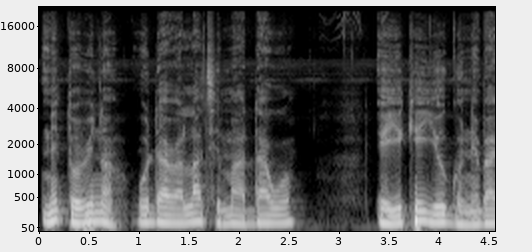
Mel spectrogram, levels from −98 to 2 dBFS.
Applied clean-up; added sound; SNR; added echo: none; none; none; none.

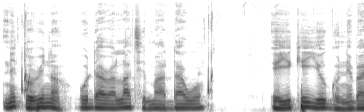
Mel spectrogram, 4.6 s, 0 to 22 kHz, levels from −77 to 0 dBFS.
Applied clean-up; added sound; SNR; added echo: neural mask model DeepFilterNet 3.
